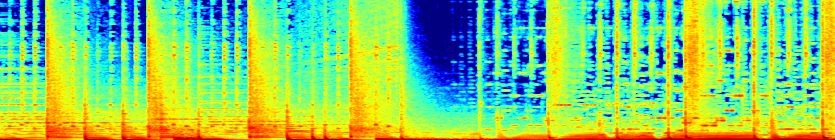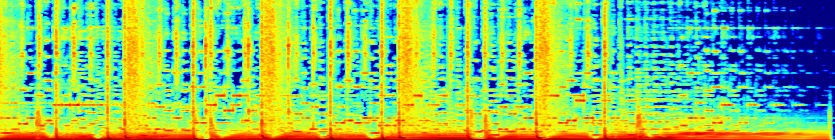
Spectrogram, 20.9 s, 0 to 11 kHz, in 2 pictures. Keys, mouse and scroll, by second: 1.1 click, 1.6 Tab, 1.9 click, 1.9 middle click, 2.5-4.2 middle drag, 5.2 KP_0, 6.7-8.3 middle drag, 8.3-9.8 right drag, 11.1-13.0 middle drag, 13.8-16.5 middle drag, 16.8-17.8 middle drag, 18.0 middle click, 18.1 KP_3, 18.4 middle click, 20.0 middle click, 20.8 middle click.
